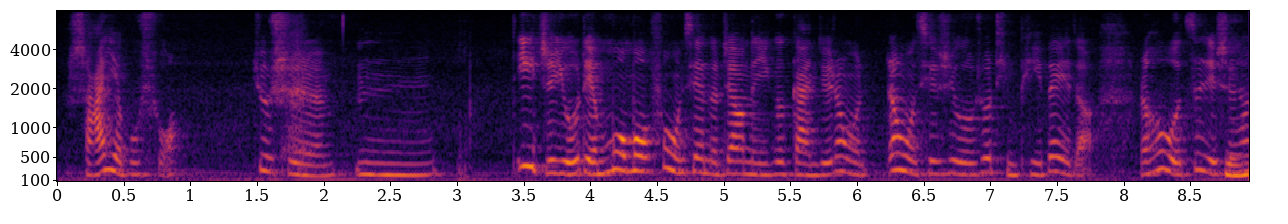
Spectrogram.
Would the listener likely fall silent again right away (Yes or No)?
Yes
